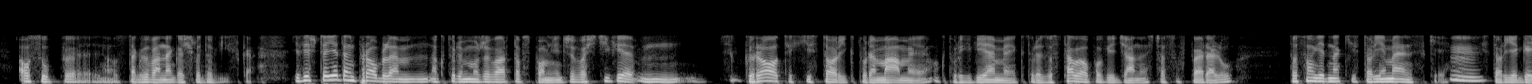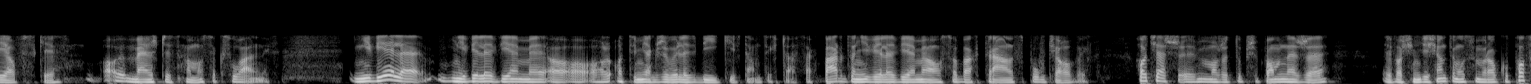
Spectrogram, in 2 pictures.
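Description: No technical faults are audible.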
